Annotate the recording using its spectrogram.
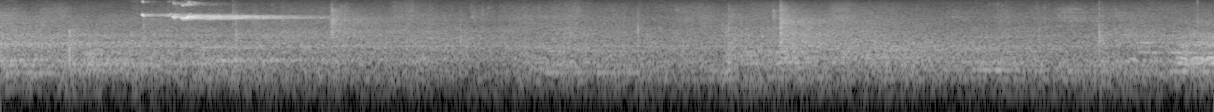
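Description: Futsal play in a reverberant sports hall. About a second in, a sports shoe gives one brief high squeak on the wooden floor, and a couple of sharp ball kicks come near the middle, over faint voices.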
